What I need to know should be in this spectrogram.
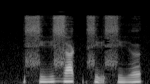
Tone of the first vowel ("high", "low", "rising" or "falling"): rising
